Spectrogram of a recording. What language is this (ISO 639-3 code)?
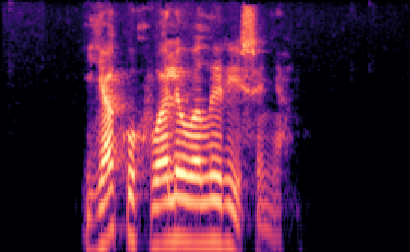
ukr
